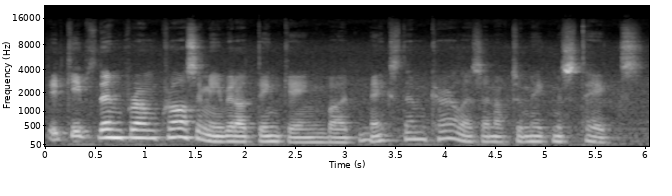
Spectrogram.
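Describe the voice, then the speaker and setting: A man playing a young mafia heir in an audio roleplay, measured and polite on the surface, condescending and manipulative underneath. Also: medium pitch, expressive, natural voice. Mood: smug. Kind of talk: scripted audio roleplay addressed to the listener. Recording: roomy echo, some background noise.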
